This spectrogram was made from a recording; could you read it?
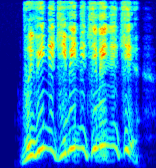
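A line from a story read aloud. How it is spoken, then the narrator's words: Big man rapid chatter. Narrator (Russian): тараторил здоровяк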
